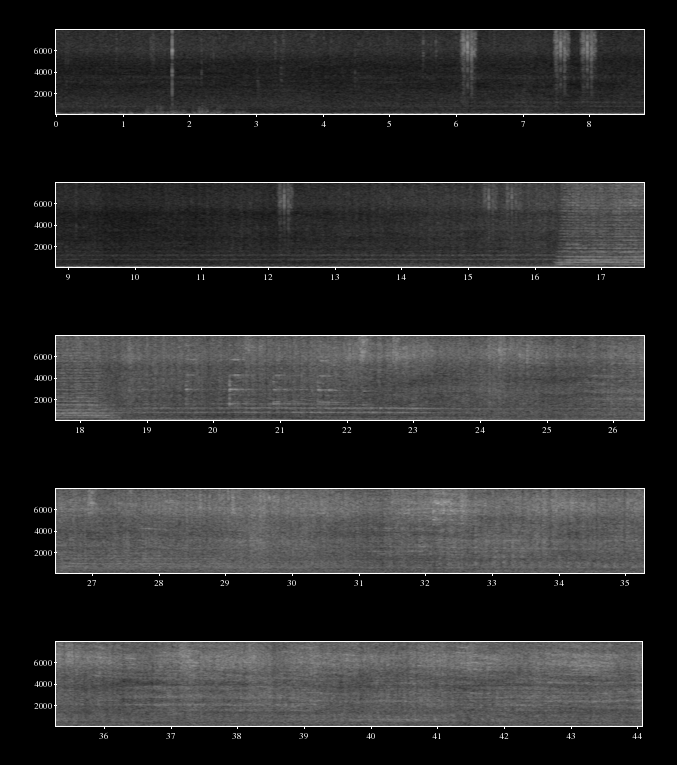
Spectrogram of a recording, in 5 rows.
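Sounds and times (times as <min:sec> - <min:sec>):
diesel locomotive engine throbbing: 0:00.0 - 0:44.0
freight cars rumbling and clattering: 0:00.0 - 0:44.0
train horn blast: 0:16.2 - 0:24.3, 0:25.4 - 0:29.7.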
